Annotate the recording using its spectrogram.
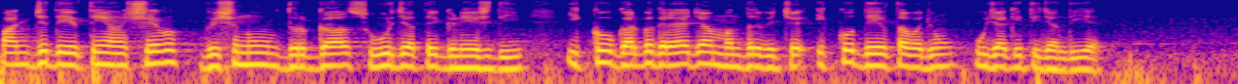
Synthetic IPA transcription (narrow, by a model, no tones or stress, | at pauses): pəɲd͡ʒd̪eːʋt̪ẽːãːʃɪʋʋɪʃnũːd̪ʊɾɡaːsuːɾd͡ʒaːt̪eːɡəneːʃd̪iːɪkːoːɡəɾbɡəɾɛːd͡ʒãːmənd̪əɾʋɪt͡ʃɪkːoːd̪eːʋt̪aːʋəd͡ʒõːpuːd͡ʒaːk̬iːt̪iːd͡ʒãːnd̪iːɦɛː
